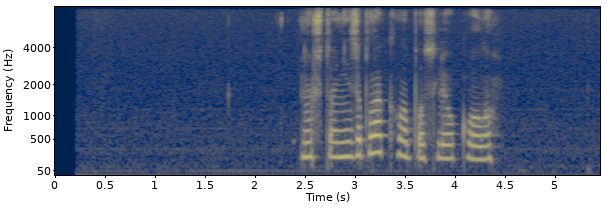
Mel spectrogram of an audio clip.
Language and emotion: Russian, neutral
